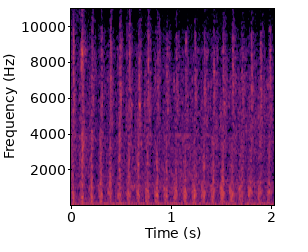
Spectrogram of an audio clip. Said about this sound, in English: since we have to wait for the helicopter to go away anyways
